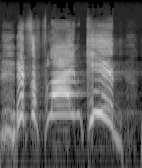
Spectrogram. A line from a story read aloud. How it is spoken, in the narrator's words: screamed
